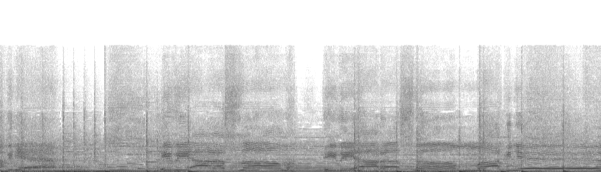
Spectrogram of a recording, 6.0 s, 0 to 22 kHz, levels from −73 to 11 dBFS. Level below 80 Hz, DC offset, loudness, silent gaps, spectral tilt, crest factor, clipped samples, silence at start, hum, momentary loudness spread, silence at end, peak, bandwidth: -24 dBFS; under 0.1%; -17 LUFS; none; -4.5 dB/octave; 12 dB; under 0.1%; 0 s; none; 3 LU; 0 s; -4 dBFS; 16.5 kHz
